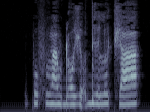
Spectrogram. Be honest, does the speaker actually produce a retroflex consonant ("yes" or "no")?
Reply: yes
